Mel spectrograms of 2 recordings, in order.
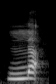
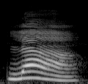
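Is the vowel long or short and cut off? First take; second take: short; long. First: The vowel is short and cut off abruptly. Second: The vowel is long and smoothly held.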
